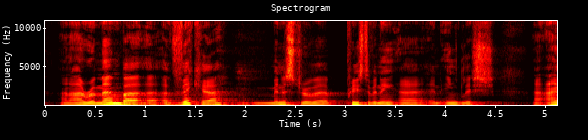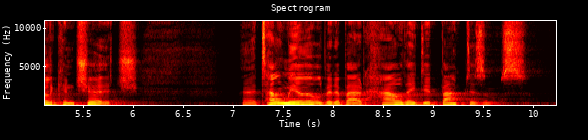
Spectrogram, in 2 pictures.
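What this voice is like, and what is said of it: English accent. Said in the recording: “You'll have gathered from my accent that I'm from England.”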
